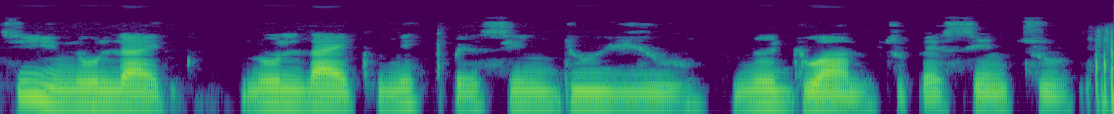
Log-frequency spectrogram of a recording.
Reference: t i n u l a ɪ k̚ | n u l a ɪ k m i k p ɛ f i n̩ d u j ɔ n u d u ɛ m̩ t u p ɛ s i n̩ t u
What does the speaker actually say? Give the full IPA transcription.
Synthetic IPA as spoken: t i n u l a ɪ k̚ | n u l a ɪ k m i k p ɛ s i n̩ d u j u n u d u a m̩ t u p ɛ s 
